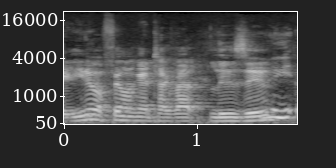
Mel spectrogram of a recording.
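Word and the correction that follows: Luzzu: Lutsu. – Lutsu. Okay, yeah. I mispronounced it.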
